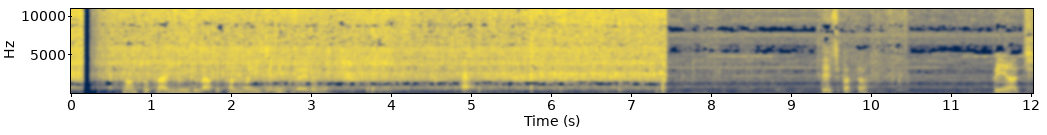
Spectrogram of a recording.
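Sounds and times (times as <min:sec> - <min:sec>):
chicken sizzling in hot oil: 0:00.0 - 0:07.5.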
